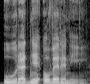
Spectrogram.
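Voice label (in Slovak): "uradne overeny", Slovak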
